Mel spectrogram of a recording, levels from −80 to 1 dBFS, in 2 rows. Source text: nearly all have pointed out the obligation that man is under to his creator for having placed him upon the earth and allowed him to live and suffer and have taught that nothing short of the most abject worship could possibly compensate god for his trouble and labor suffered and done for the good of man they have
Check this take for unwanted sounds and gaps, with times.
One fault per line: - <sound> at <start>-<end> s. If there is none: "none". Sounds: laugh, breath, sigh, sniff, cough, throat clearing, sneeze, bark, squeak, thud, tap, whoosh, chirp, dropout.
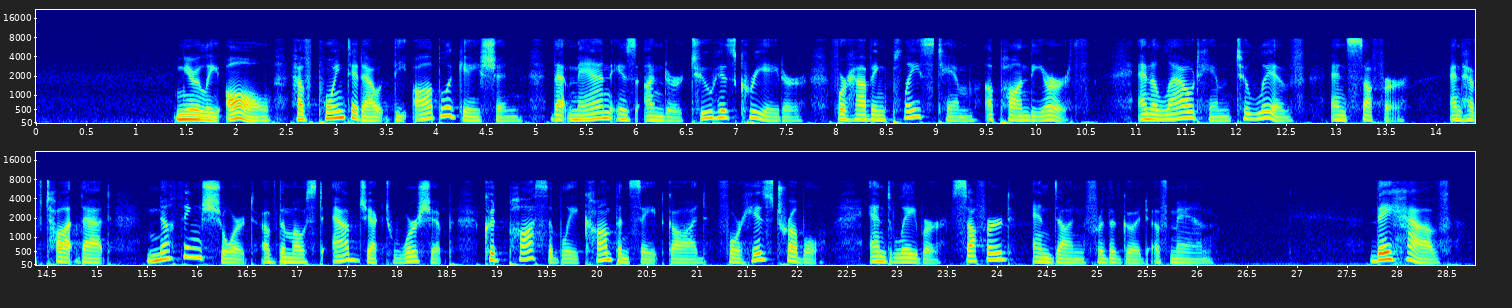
none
